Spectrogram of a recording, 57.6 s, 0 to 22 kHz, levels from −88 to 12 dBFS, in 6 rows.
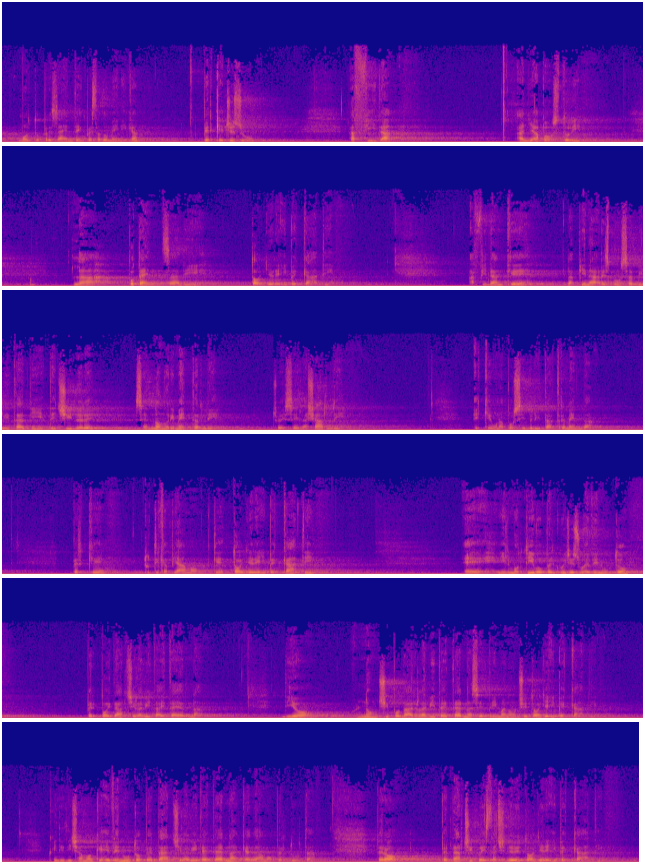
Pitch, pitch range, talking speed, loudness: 120 Hz, 115-125 Hz, 95 wpm, -29 LUFS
